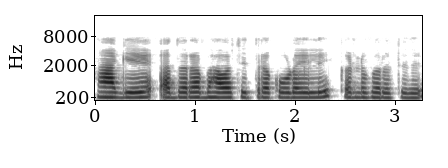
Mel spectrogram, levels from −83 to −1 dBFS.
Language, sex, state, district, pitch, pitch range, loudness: Kannada, female, Karnataka, Bidar, 225 Hz, 220-230 Hz, -19 LUFS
